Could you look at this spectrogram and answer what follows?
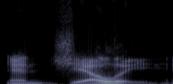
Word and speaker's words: Angeli: Brennan Sullivan is one of a few quarterbacks in the portal next to Steve Angeli. Is that the right is that how you pronounce? Yep. And and Jelly.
